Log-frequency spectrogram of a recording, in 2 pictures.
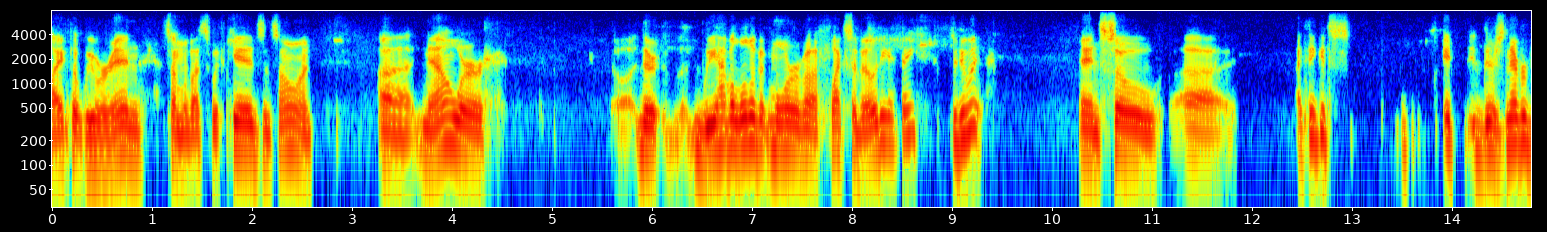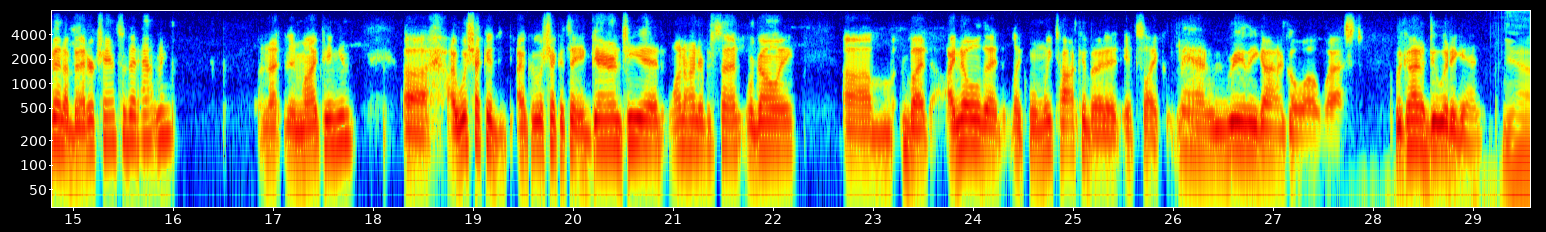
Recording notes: on the phone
